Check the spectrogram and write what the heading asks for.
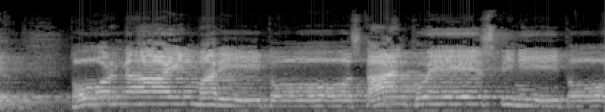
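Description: Unaccompanied male folk singing: a held choral chord fades at the start, and about a second in a single man's voice begins singing a line of the ballad in several short phrases.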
